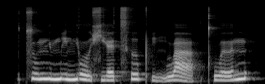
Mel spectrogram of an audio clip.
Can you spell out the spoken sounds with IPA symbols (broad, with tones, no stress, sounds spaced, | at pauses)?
t͡s u˥ n̪ y˥˧ m i˥˧ n̪ j o˥˩ ʊ̯ ɕ j ɛ˧˥ t͡sʰ ɹ̩˥ pʰ ḭ˨˩ ŋ l w ä˥˩ | t̪ʰ w ə˧˥ n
